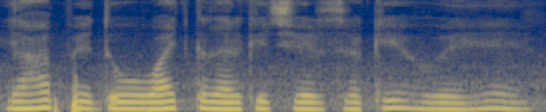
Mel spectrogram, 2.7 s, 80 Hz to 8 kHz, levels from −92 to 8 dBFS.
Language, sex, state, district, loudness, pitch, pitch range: Hindi, female, Arunachal Pradesh, Papum Pare, -15 LUFS, 180 Hz, 175-185 Hz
